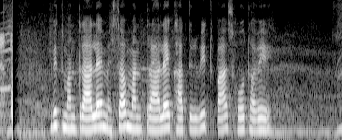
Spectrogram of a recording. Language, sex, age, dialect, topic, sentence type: Bhojpuri, female, 18-24, Northern, banking, statement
